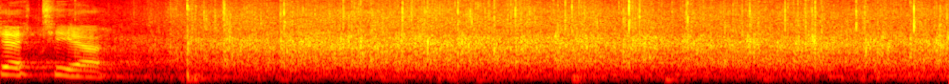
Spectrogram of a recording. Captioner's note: audience applauding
